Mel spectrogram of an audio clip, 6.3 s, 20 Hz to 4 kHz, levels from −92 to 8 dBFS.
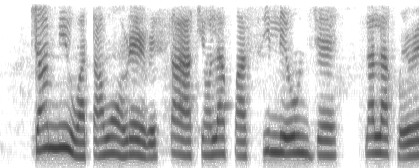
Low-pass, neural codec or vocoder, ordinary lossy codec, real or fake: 3.6 kHz; none; AAC, 24 kbps; real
